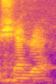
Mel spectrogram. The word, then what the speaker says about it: Chandrat: Or we could do Chandrat. Chandrat? Rat instead of rot.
